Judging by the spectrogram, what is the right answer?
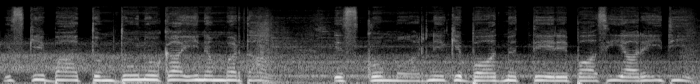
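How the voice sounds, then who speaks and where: A woman's voice: lowish voice, steady tone, takes it slowly, over music. A woman voicing a vengeful, bitter female witch ghost in a horror cartoon, speaking in a menacing, declaiming way. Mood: menacing, gloating. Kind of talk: Hindi horror cartoon voice acting.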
